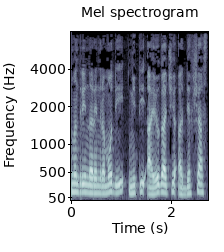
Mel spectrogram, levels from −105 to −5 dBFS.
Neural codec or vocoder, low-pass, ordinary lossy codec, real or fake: none; none; none; real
